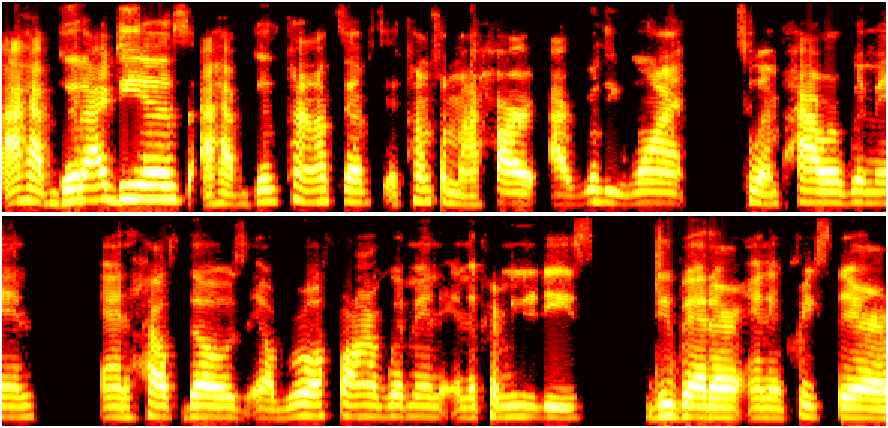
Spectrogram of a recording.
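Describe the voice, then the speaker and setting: In a normal speaking voice, a woman with an American accent talks at a moderate pace, her pitch fairly low and her intonation fairly even, in a dry, close sound with no echo. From US South. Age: 40s. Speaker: business consultant. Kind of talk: mentoring talk.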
